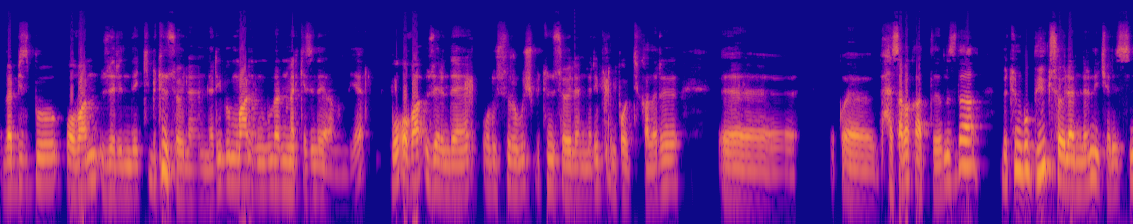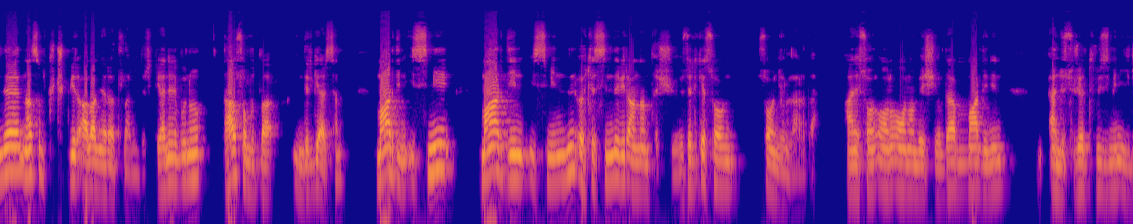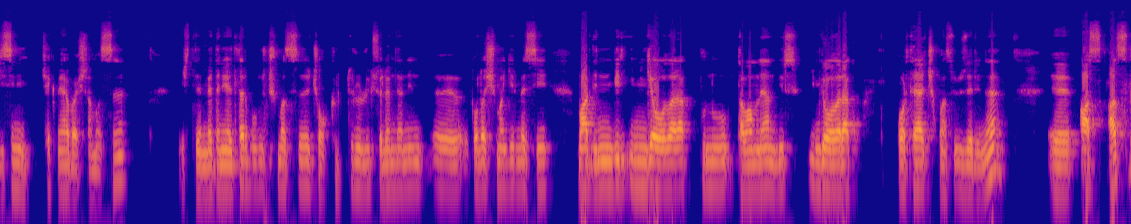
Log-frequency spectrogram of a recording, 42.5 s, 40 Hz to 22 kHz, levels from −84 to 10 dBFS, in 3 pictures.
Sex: male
